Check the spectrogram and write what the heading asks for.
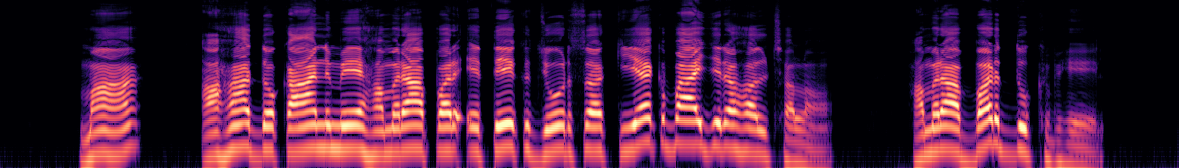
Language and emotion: Maithili, sad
